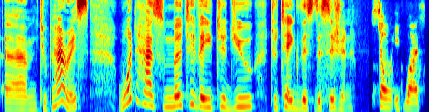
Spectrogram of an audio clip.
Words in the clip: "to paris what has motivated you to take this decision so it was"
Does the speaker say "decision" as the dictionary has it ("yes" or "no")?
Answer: yes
